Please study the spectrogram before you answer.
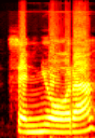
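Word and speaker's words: señora: a note that that says right yeah yeah Senora Senora way it's got the Enya that goes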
